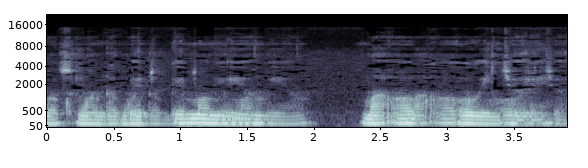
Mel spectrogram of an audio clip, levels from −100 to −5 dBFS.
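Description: From the start, the speech is heard twice. A second full-band copy trails about a third of a second behind, a few decibels quieter. It has no decay or room colour. This is a doubled audio track, likely from a slower second capture path.

Throughout, the treble sounds bright but false, and s sounds turn gritty and lispy. Nothing is present above 14.9 kHz. This points to HE-AAC compression at a low rate, likely around 24 kbps, with upper harmonics rebuilt from copied lower bands.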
